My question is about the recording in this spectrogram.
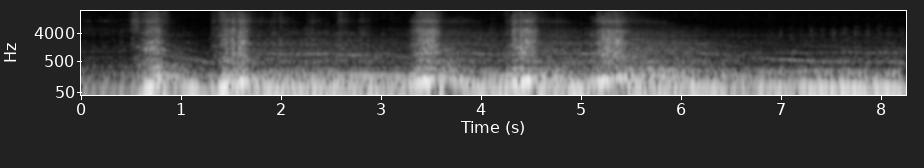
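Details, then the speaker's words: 1972 Chevy Nova with new exhaust, straight pipe and Cherry Bomb muffler welded on: five quick deep rumbling blips rising and falling cleanly, no rattle; healthy exhaust note. "So anyway, let me get that on there and we'll see what it sounds like. Okay, doesn't sound too bad."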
